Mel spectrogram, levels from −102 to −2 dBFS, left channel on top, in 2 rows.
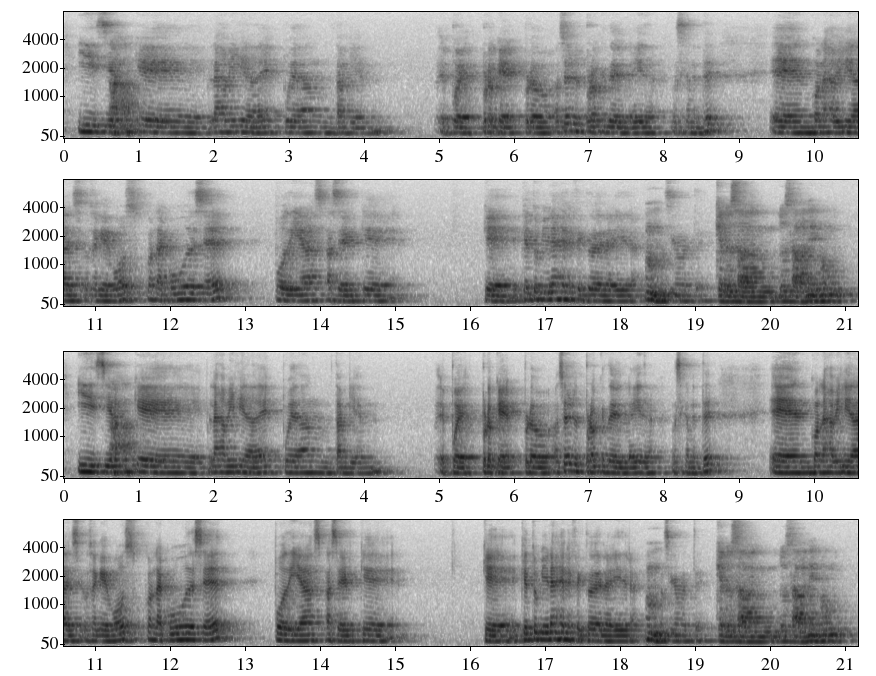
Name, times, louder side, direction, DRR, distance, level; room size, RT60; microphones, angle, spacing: voice 1, 0.0-4.3 4.9-8.7 9.4-12.7 13.4-15.1 16.2-18.3 18.7-19.1, right 3 dB, 90° right, 5 dB, 0.4 m, -21 dB
voice 2, 0.6-0.9 18.3-18.6 19.3-20.9, equal, 50° left, -10 dB, 1.1 m, -19 dB
3.1 x 2.2 x 2.8 m, 0.88 s
head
